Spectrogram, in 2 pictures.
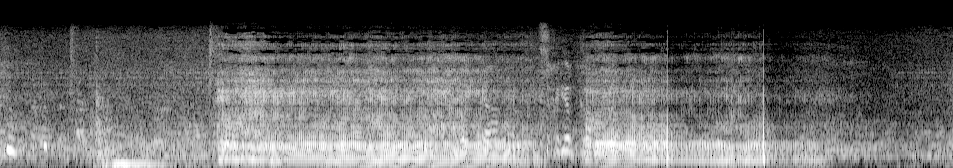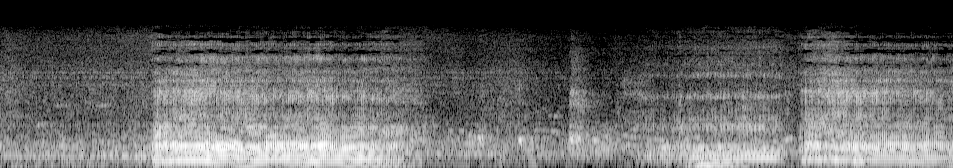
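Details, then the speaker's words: Loud, rough, rattling snores about every five seconds with quieter breathing between: a husband's heavy snoring recorded by his wife at home, shown on a program about snoring and sleep apnea. "bayağı bayağı bayağı horluyor eşi"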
